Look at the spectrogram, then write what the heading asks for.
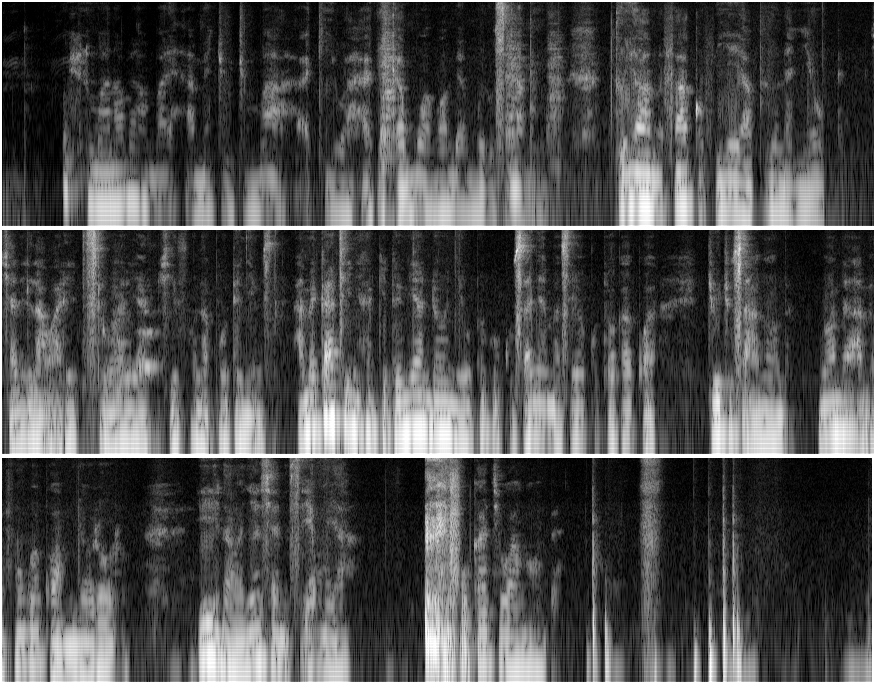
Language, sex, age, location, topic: Swahili, male, 18-24, Nakuru, agriculture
